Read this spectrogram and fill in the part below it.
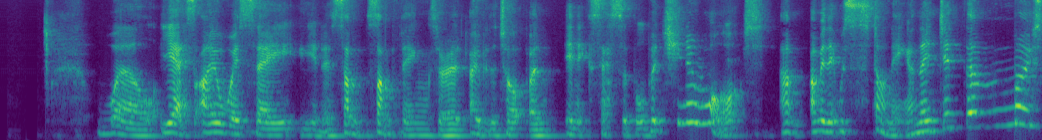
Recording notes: recorded this podcast remotely via Zoom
